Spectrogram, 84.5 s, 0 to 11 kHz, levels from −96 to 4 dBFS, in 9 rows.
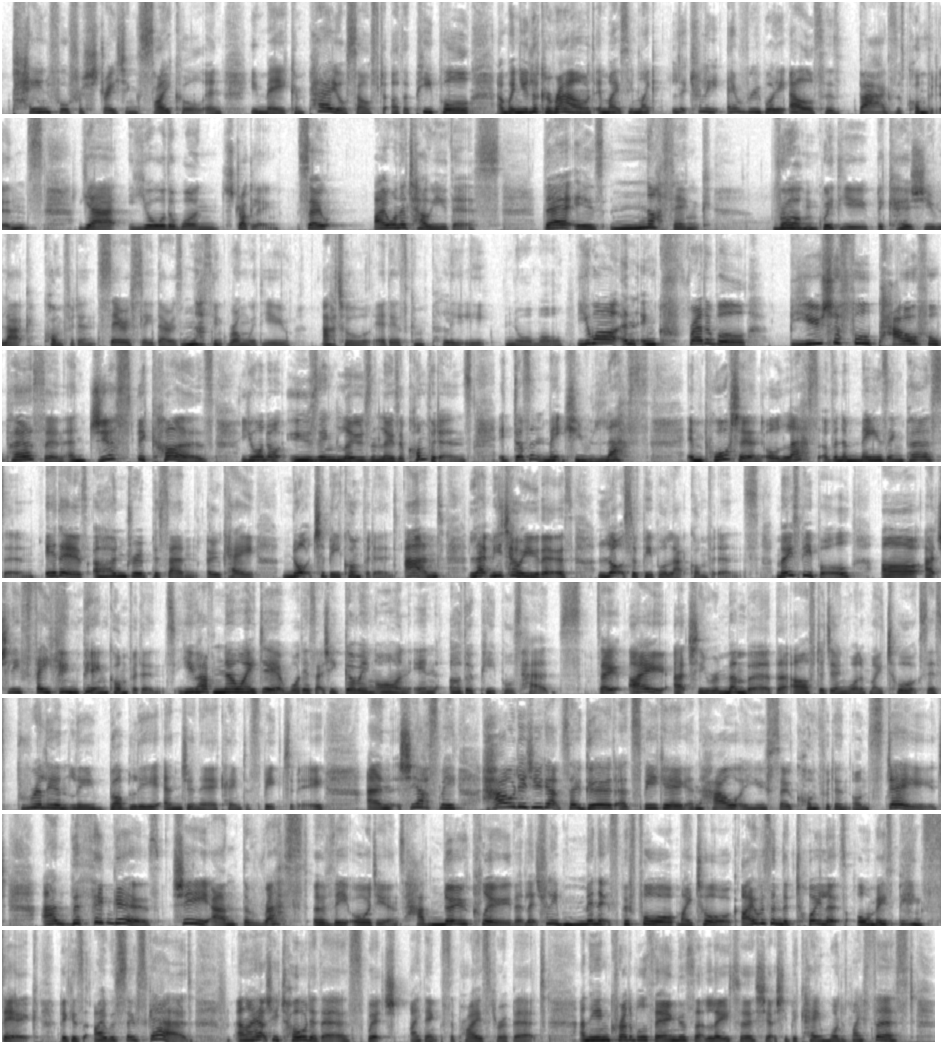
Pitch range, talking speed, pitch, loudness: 205-265 Hz, 165 wpm, 230 Hz, -17 LUFS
